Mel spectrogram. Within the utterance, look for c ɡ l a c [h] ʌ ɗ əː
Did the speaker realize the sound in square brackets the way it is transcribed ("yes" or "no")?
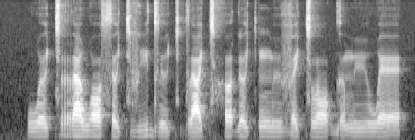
yes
